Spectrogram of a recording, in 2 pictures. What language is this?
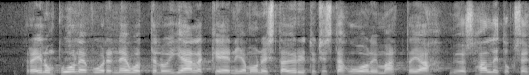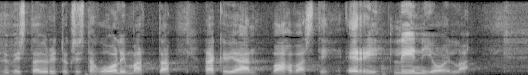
Finnish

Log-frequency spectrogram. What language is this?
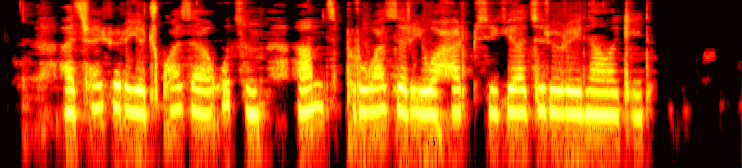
Abkhazian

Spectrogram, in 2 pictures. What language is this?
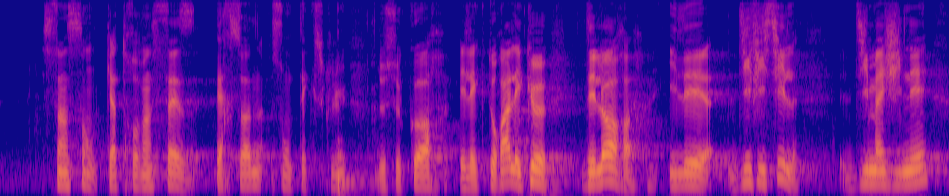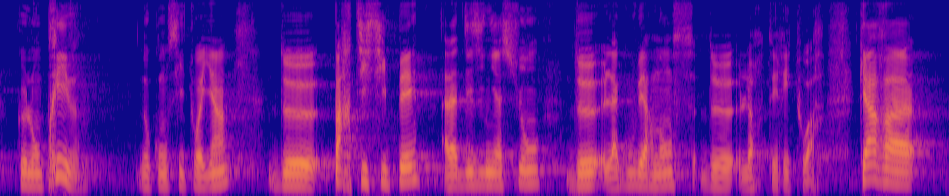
French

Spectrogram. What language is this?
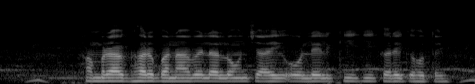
Magahi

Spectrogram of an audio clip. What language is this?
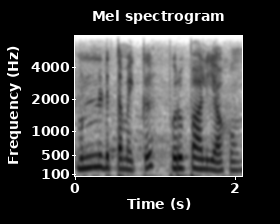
Tamil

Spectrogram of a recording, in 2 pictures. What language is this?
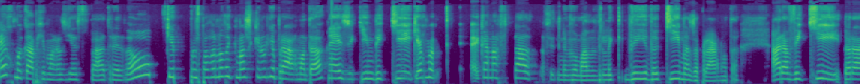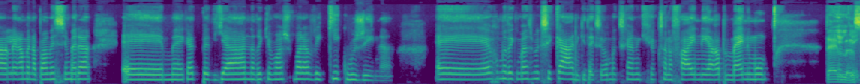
Greek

